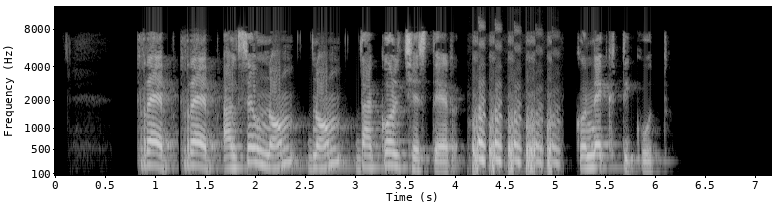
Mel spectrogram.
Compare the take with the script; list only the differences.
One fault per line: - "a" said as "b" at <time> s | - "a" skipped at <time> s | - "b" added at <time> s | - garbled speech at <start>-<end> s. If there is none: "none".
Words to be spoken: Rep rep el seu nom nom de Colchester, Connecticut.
none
